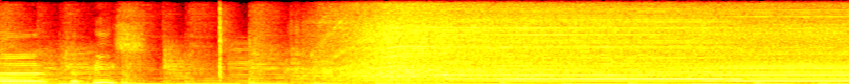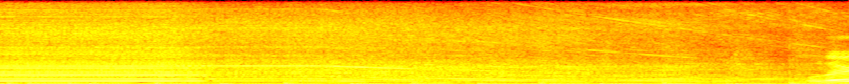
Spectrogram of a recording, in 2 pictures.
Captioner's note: wood router whirring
